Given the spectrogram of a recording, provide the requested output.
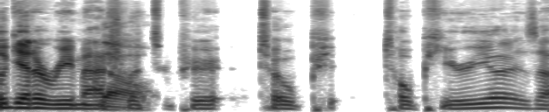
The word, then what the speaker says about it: Topuria: Topuria, is that how you pronounce it?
